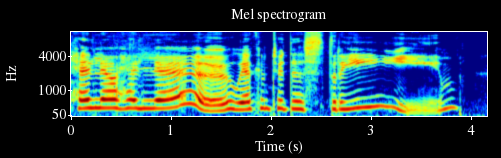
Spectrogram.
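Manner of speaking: high, slow, weird silly voice.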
